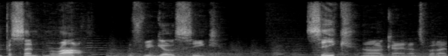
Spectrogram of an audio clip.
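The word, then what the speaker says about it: Sikh: mean another 10 percent morale if we go seek seek okay that's what I thought seek death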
